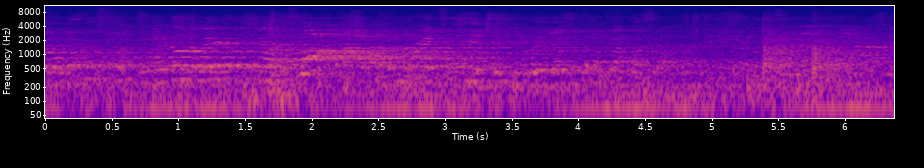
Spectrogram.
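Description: Men's voices talking in a large indoor hall, with a few short, sharp knocks of cricket balls being hit and landing in the practice nets.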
